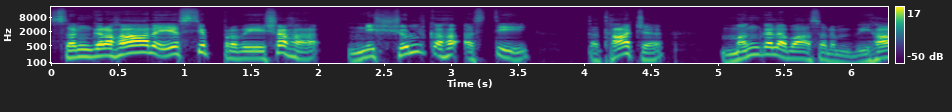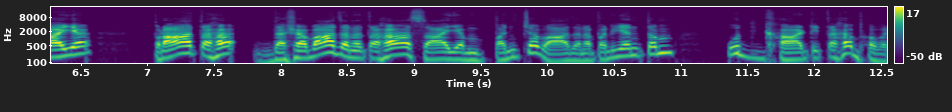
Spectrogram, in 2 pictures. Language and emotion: Sanskrit, neutral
